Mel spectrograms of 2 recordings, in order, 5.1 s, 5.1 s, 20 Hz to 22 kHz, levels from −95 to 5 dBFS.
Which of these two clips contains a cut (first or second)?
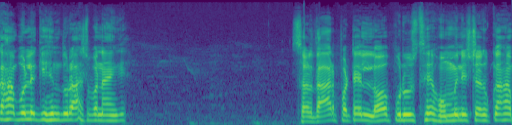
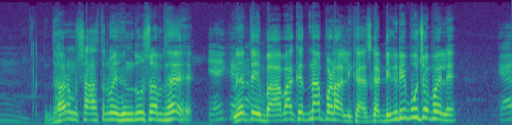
second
